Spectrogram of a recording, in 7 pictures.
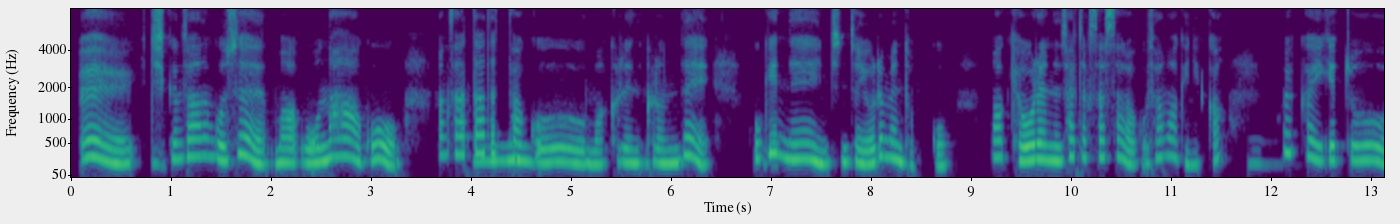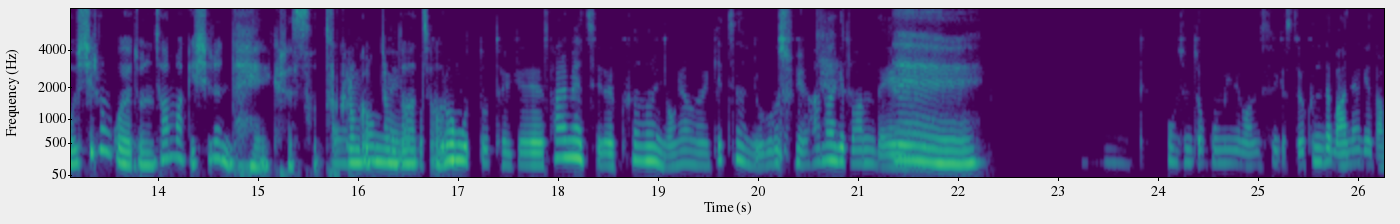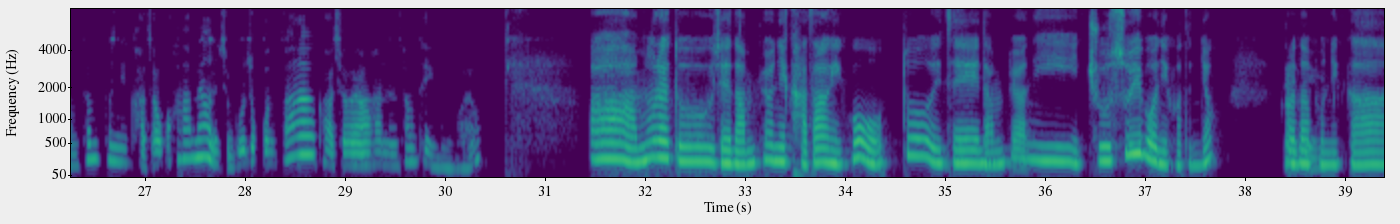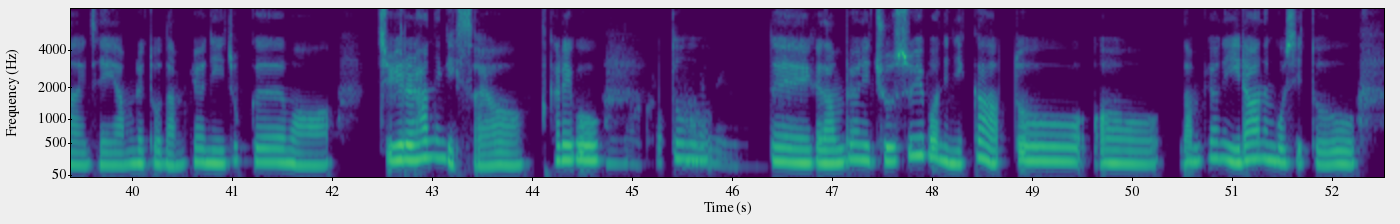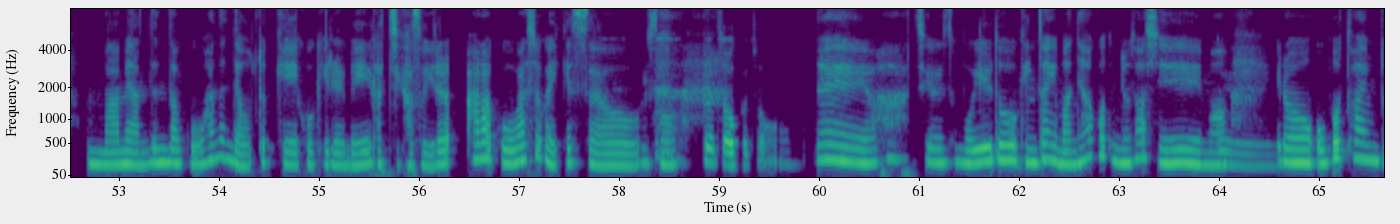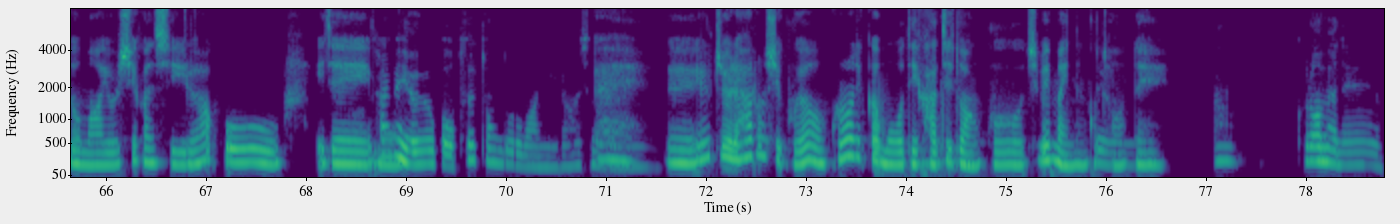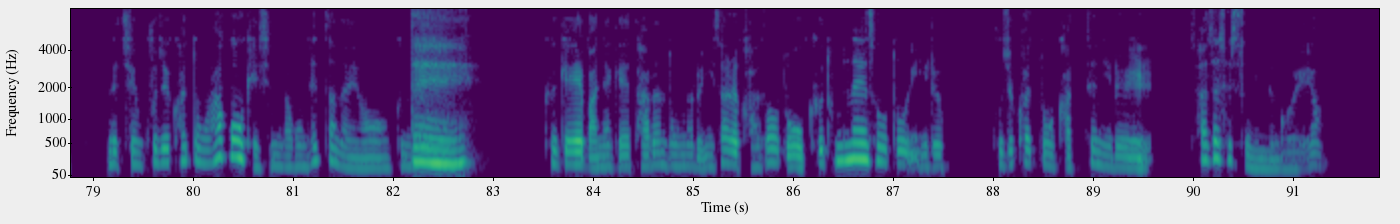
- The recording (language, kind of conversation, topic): Korean, advice, 미래가 불확실해서 걱정이 많을 때, 일상에서 걱정을 줄일 수 있는 방법은 무엇인가요?
- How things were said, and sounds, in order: laughing while speaking: "싫은데 그래서 또"; other background noise; laughing while speaking: "요소"; tapping; laugh; gasp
